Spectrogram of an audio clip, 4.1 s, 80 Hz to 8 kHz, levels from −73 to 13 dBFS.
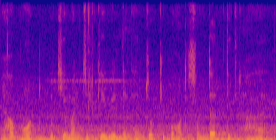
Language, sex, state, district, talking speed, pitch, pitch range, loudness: Hindi, male, Chhattisgarh, Raipur, 215 wpm, 125 Hz, 120-125 Hz, -17 LUFS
